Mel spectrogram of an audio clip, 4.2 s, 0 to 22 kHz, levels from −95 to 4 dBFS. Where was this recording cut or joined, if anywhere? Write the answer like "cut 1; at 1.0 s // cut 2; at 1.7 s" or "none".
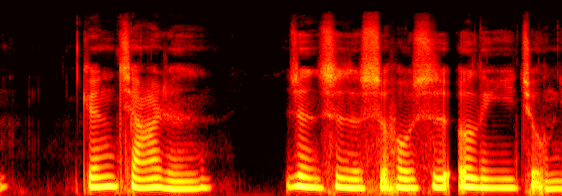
none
